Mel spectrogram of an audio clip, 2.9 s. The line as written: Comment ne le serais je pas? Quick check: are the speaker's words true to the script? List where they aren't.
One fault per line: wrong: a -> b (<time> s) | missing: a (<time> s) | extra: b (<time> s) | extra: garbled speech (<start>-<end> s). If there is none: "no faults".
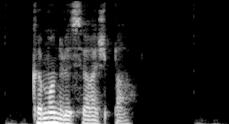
no faults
